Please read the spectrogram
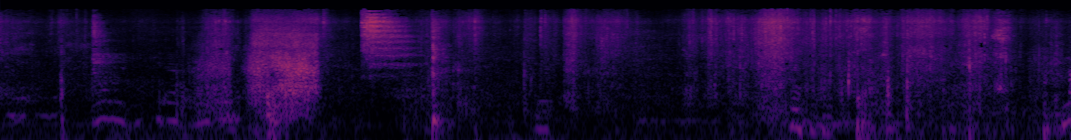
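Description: Rustling and scraping of brambles, ivy and clothing as someone pushes through undergrowth with the camera, in irregular surges, the loudest about three seconds in. Faint voices can be heard at times.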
